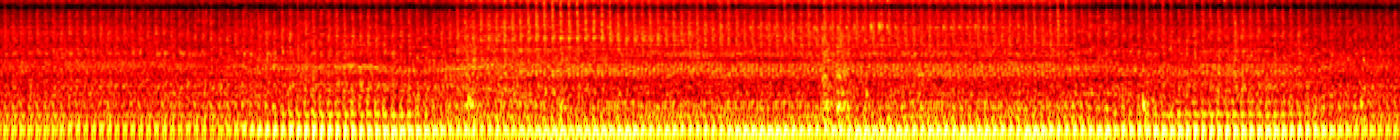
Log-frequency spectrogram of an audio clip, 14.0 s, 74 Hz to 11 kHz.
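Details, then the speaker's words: Honda Rubicon 520 DCT ATV, first start after valve adjustment: single-cylinder even steady idle about three beats a second, no ticking, sounds good. "First start, and this will tell you everything you need to know. Sounds good."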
